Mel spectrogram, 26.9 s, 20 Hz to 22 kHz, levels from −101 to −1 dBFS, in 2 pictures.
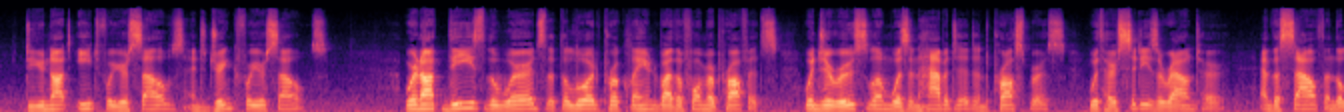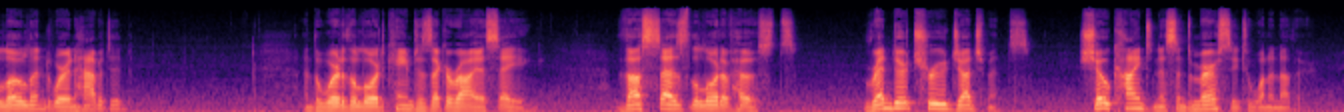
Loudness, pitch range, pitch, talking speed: -22 LUFS, 120-150 Hz, 140 Hz, 150 wpm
